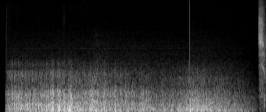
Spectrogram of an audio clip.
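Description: A loud, low rumbling noise that starts suddenly, fades away over about four seconds and stops just before speech begins.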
